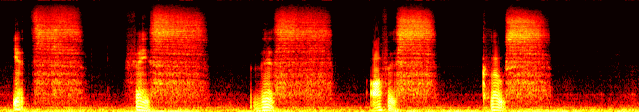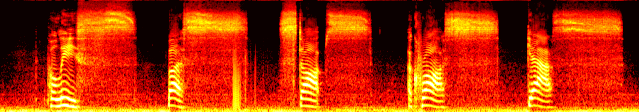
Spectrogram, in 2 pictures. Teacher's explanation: so it's the same tongue placement as the Z the Z the S is like a gentle escape of steam play it softly and smoothly and feel a steady sharp sensation too soft to be a whistle · to the Z unvoiced s sound fricative tongue to gum Ridge the S is like the Z except it's unvoiced so it's the same tongue placement as the Z the Z the S is like a gentle escape of steam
